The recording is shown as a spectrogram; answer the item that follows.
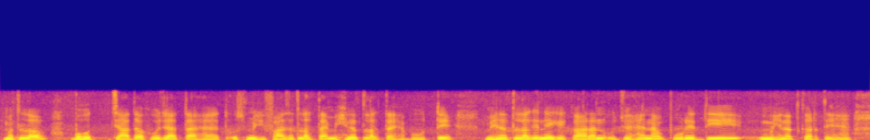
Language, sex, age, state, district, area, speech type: Urdu, female, 45-60, Bihar, Darbhanga, rural, spontaneous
